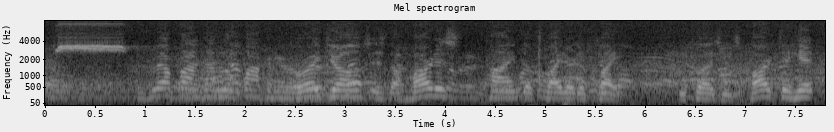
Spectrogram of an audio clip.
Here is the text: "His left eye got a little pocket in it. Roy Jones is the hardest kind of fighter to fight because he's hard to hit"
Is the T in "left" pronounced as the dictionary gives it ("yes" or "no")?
no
